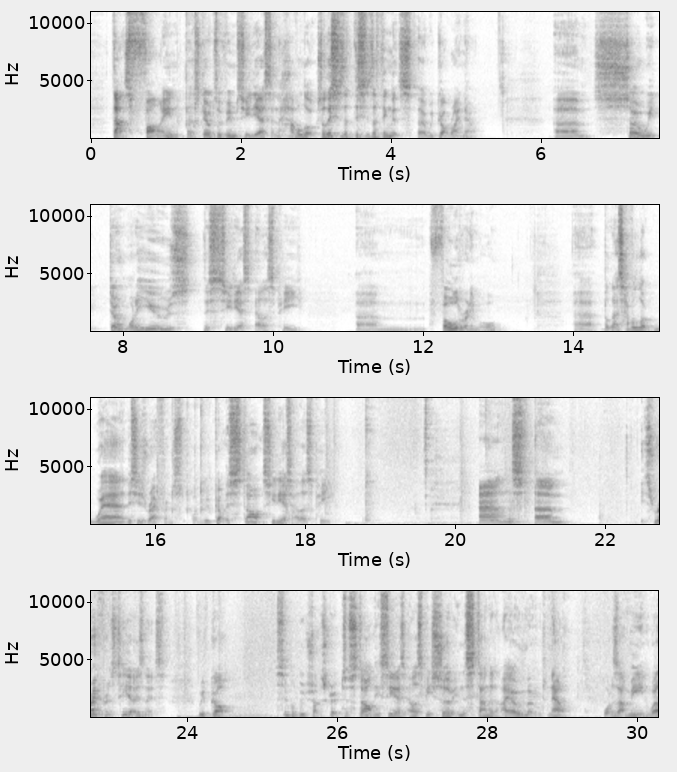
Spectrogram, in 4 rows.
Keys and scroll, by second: 1.1 ctrl+a, 1.2 ctrl+l, 15.9-16.5 typing, 17.6 typing.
